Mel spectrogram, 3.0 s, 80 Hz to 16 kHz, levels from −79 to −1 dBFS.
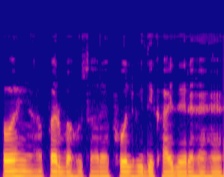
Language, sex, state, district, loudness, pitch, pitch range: Hindi, male, Jharkhand, Palamu, -17 LUFS, 100 Hz, 95-105 Hz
